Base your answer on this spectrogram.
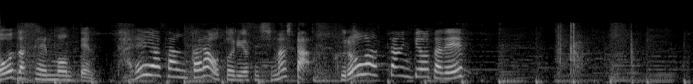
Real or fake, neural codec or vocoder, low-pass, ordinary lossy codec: fake; codec, 16 kHz, 6 kbps, DAC; 7.2 kHz; AAC, 32 kbps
